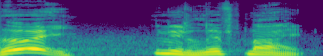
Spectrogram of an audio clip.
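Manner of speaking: high, loud call from a car; a driver offering a boy a lift, calling out loudly; stranger calling out. Retold or imitated. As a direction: shout over to a kid on the roadside. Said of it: "he goes".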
